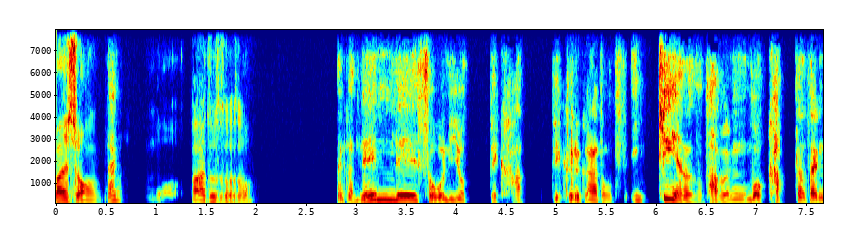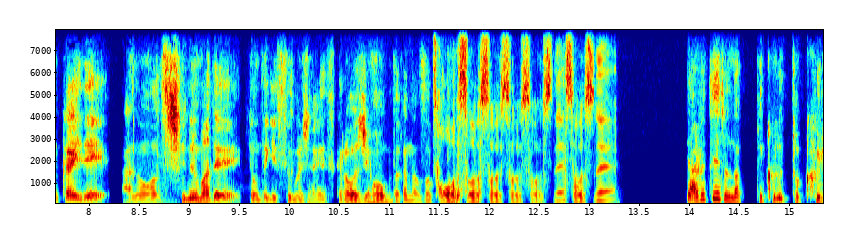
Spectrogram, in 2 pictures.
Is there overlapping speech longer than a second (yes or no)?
no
